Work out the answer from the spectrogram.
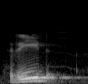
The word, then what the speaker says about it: read: तो ये रीड, रेड, रेड, RED वाला रेड नहीं है, READ वाला ही रेड है, ठीक है। तो पास्ट में चले जाता है, उसका प्रोनाउंसिएशन बदल जाता है बस पास्ट में।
